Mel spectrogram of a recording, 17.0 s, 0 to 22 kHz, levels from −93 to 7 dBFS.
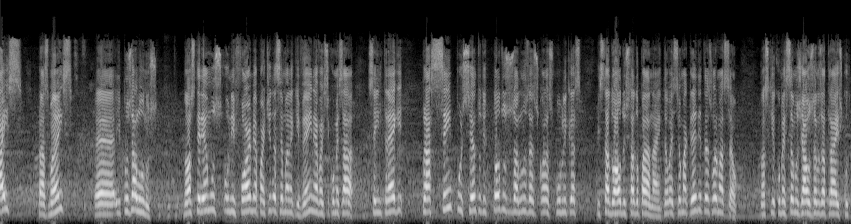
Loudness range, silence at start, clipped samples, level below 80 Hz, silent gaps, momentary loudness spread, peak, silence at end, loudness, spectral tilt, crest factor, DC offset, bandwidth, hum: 2 LU; 0 s; under 0.1%; -66 dBFS; none; 12 LU; 0 dBFS; 0 s; -15 LUFS; -3 dB/octave; 14 dB; under 0.1%; 11.5 kHz; none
